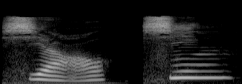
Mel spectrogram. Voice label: "xiao3 xin1", Chinese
